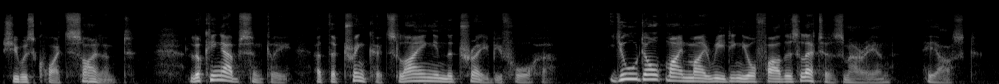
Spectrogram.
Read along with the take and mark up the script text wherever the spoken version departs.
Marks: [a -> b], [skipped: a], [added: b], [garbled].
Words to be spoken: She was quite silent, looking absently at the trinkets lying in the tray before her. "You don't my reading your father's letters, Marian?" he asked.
She was quite silent, looking absently at the trinkets lying in the tray before her. "You don't [added: mind] my reading your father's letters, Marian?" he asked.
